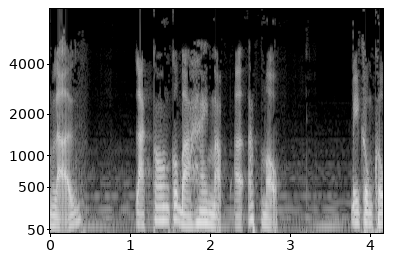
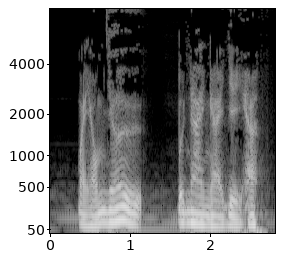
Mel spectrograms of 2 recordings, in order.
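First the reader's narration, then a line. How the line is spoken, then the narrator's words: Sighing. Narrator (Vietnamese): thở dài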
